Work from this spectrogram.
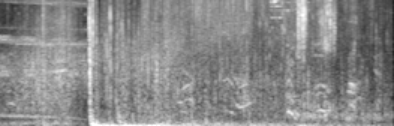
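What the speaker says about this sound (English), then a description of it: "Dropping Azon bomb." A heavy Azon bomb explosion in a combat video game erupts with a sudden deep boom, then a long, loud rumbling roar that fills the rest of the moment.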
